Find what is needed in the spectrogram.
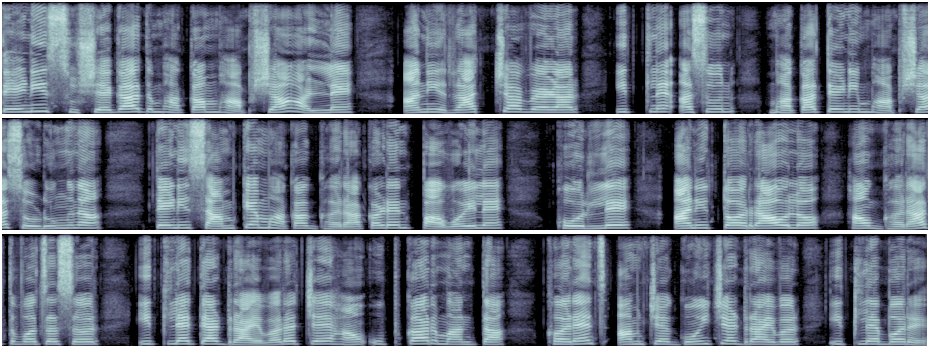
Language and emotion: Goan Konkani, neutral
